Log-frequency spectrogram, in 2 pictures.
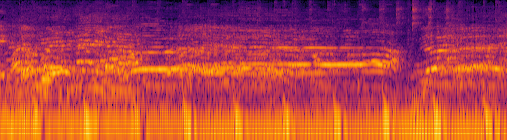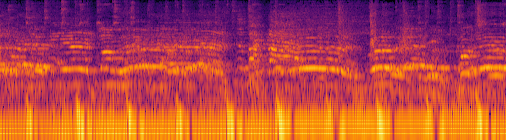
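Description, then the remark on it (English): A loud, continuous hubbub of a crowd chatting while eating in a cantina, many voices overlapping without pause, with a steady thumping rhythm running underneath the whole time. “Everybody's eating. It's a happy crowd.”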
